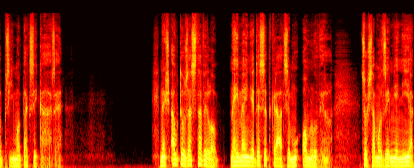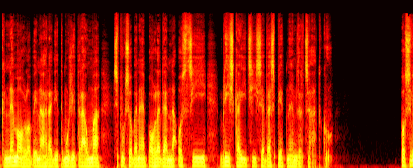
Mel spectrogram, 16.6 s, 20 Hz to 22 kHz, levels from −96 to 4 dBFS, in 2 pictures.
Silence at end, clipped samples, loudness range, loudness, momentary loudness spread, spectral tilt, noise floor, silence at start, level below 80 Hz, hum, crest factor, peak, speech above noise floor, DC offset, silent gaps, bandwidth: 0 s; under 0.1%; 6 LU; -15 LUFS; 11 LU; -5 dB/octave; -67 dBFS; 0 s; -28 dBFS; none; 14 dB; 0 dBFS; 52 dB; under 0.1%; none; 16 kHz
